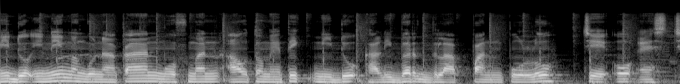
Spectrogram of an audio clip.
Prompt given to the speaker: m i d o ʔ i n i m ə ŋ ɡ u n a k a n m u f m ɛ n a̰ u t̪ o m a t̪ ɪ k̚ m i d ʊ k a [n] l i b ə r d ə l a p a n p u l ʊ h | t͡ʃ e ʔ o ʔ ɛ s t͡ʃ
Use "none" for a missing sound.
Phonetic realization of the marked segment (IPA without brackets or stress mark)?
none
